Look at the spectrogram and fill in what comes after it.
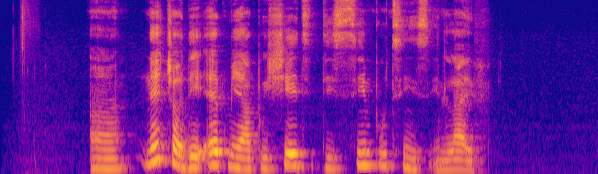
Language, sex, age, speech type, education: Nigerian Pidgin, male, 30-45, spontaneous, tertiary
